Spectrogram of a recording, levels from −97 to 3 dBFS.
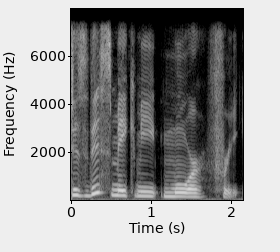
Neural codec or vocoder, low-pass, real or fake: none; 7.2 kHz; real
